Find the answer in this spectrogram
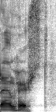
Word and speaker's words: Amherst: Tell me about Amherst. Yeah, Amherst was great. It's I'm sorry. Oh, no. It's okay. The H is silent.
